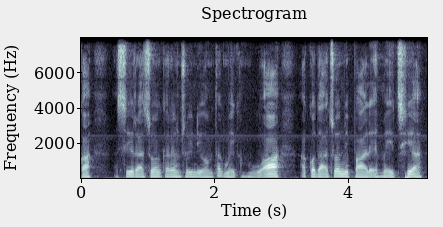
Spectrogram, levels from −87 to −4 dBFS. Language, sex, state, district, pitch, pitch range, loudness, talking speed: Mizo, male, Mizoram, Aizawl, 110 Hz, 100-125 Hz, -19 LUFS, 220 wpm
